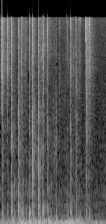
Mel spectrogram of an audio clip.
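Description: Typing on a computer keyboard: a quick, irregular run of key clicks as a word is typed.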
